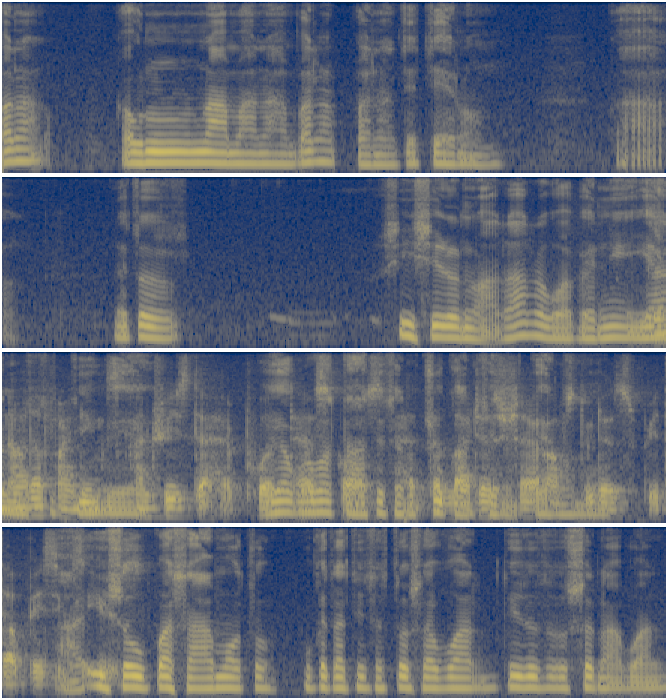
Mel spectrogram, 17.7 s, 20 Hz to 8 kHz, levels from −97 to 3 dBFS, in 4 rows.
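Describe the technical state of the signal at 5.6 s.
At 5.6 s the speech is intact, with no dropout, distortion or other fault, only the expected call microphone processing, which trims the lowest bass and leaves nothing above 8 kHz.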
